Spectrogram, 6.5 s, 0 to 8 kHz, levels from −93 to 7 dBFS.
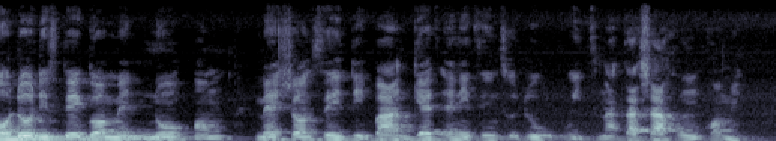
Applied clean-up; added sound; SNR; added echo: none; none; none; none.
